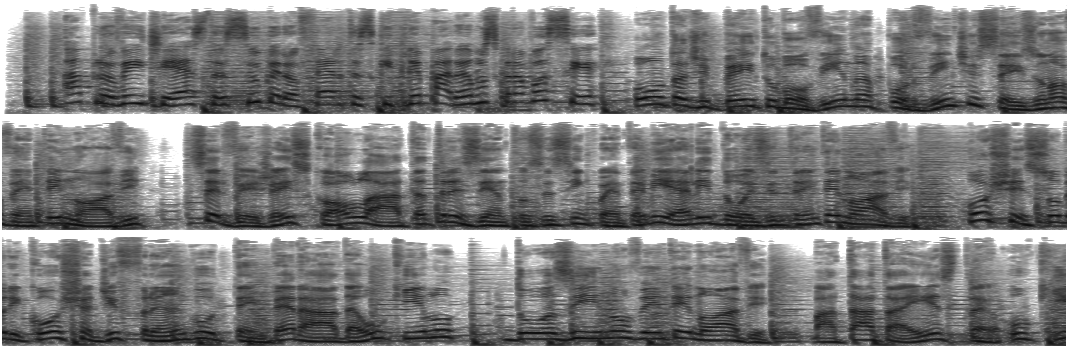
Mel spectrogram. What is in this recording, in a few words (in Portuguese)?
Amostra Anuncio Personalizado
